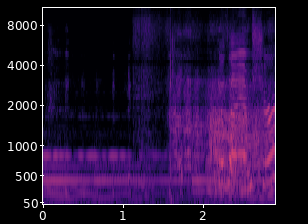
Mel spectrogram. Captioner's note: laughs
